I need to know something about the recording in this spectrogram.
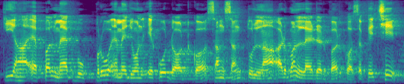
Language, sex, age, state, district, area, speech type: Maithili, male, 60+, Bihar, Madhubani, rural, read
